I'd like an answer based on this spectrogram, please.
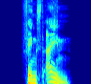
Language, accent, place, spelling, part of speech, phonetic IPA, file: German, Germany, Berlin, fängst ein, verb, [ˌfɛŋst ˈaɪ̯n], De-fängst ein.ogg
- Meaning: second-person singular present of einfangen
